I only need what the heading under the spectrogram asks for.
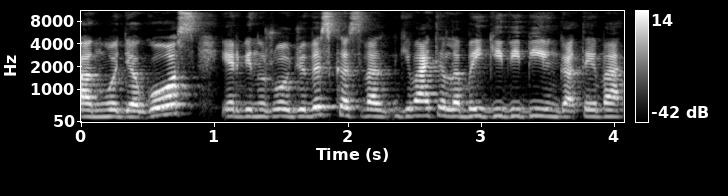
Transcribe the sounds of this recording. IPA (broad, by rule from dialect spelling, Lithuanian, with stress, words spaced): ɐn uɔdʲɛˈɡoːs ɪr ˈʋʲiɛnʊ ˈʒoːd͡ʒʲʊ ˈʋʲɪskɐs ˈʋɐ ɡʲiːˈʋɑːtʲeː lˠɐˈbɐɪ ɡʲiːʋʲiːˈbʲiːŋɡɐ tɐɪ ˈʋɐ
